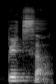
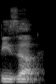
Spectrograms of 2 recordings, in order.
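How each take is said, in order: First: The middle consonant is a ts sound. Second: The middle consonant is a z sound. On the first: The speaker calls it right. "Correct pronunciation है पिट्सा" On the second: The speaker calls it wrong. "आमतौर पे हमारे यहां इसको बोला जाता है पिज्जा"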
